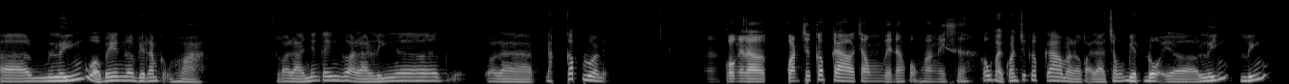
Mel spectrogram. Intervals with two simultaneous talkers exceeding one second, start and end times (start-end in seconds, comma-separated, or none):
none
